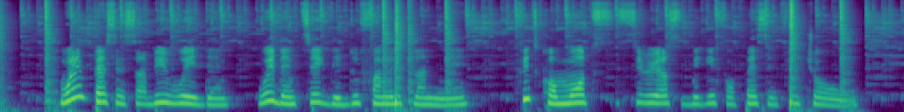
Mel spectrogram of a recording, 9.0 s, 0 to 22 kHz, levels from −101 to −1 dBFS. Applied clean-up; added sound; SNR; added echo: classical method log-MMSE.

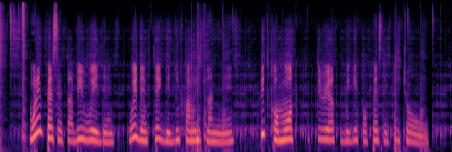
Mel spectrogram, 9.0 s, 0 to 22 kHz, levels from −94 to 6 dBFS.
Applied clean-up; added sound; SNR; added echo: neural mask model RNNoise.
